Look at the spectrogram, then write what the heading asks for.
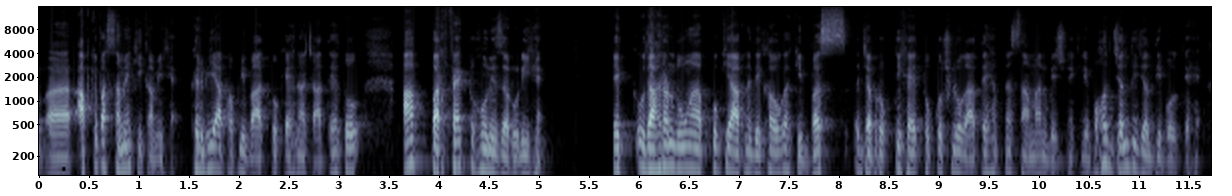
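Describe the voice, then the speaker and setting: A man giving an instructional talk to viewers as a voice coach, explaining with pauses and stress on key words. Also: medium pitch. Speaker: voice coach and video presenter.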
